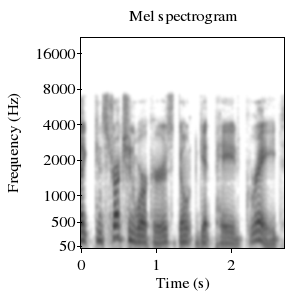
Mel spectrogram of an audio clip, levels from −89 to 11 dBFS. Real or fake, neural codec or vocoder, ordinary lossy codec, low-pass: real; none; Opus, 64 kbps; 7.2 kHz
